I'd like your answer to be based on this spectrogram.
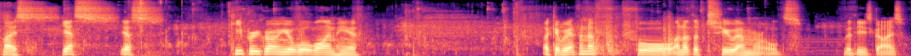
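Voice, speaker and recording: A man's voice: medium pitch, measured pace, gravelly, pauses often, a little hiss or hum. A man live streaming, giving casual gameplay commentary and musing aloud as he chats to viewers.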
